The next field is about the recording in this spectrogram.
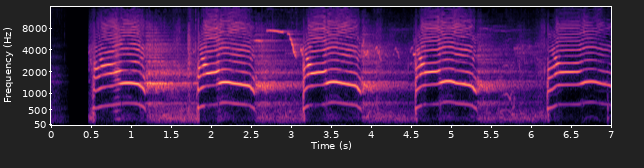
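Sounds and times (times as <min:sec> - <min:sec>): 
peacock screaming: 0:00.5 - 0:06.9.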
